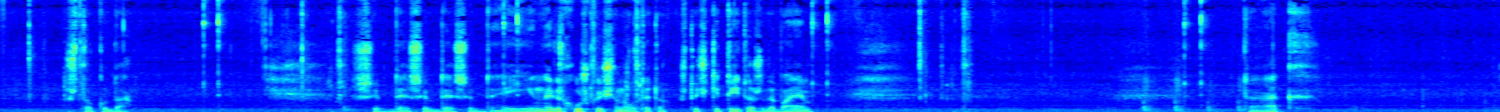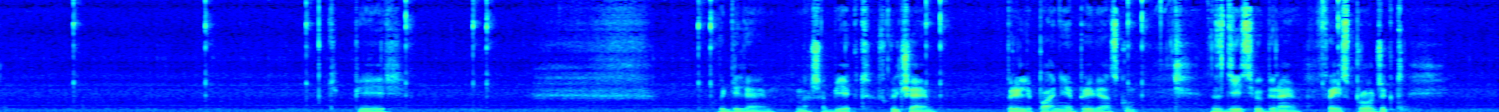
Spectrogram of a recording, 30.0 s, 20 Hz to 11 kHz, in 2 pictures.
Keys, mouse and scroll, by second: 0.7 click, 2.0 shift+d, 3.7 click, 4.9 shift+d, 6.8 click, 8.2 shift+d, 10.5 click, 14.4-15.8 drag, 16.7-17.8 drag, 18.4 click, 20.6 click, 22.9 click, 25.0-29.9 drag.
